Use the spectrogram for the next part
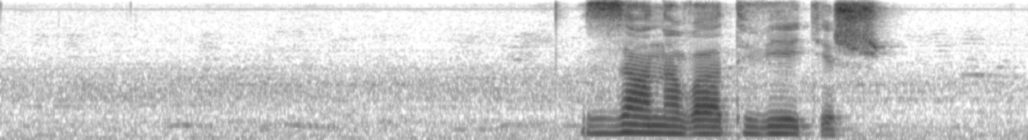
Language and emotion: Russian, angry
